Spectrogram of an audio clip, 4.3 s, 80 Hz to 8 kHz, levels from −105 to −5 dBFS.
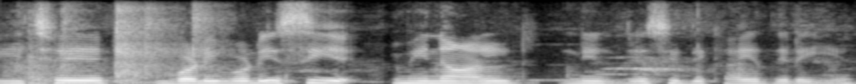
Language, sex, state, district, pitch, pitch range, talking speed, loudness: Hindi, female, Uttar Pradesh, Jyotiba Phule Nagar, 205 Hz, 195-220 Hz, 125 wpm, -16 LUFS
